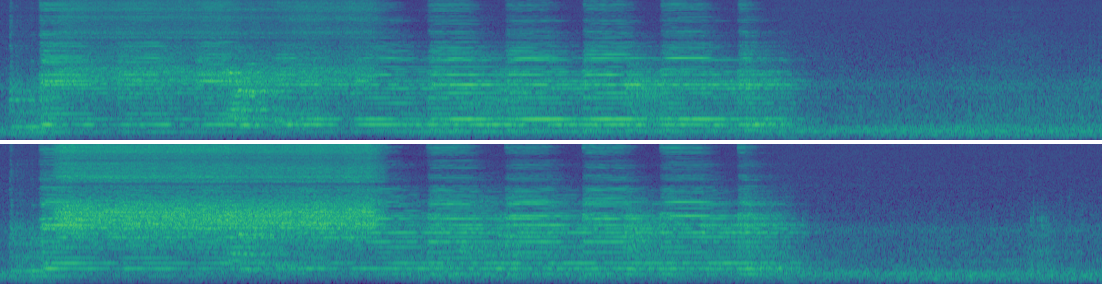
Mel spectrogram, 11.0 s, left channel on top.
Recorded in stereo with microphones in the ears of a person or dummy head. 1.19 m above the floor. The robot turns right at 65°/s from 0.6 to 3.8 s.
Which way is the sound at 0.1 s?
15° left.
